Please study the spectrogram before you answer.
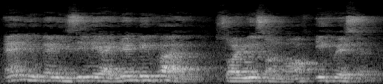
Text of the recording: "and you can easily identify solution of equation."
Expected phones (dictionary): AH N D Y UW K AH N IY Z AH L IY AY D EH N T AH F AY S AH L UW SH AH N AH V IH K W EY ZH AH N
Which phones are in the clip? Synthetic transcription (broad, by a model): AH N D Y UW K AH N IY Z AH L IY AY D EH N T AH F AY S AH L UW S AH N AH F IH K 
